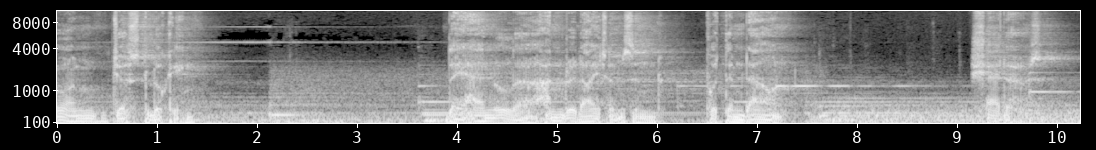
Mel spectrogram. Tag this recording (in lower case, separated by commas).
speech, music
